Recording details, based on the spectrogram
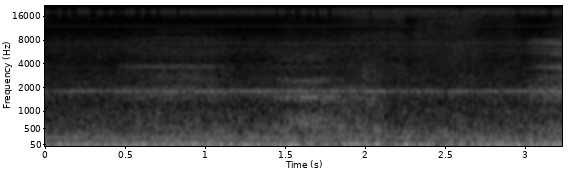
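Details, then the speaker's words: Mini split outdoor unit after a leak repair, indoor 73°F: the system ramped itself down with the fan much slower and pressure just over 300. Quiet steady low hum with faint tones; normal reduced-speed operation. "Now the system just went ahead and ramped itself down. The fan speed slowed down a lot, and our pressure here is just slightly over 300."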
